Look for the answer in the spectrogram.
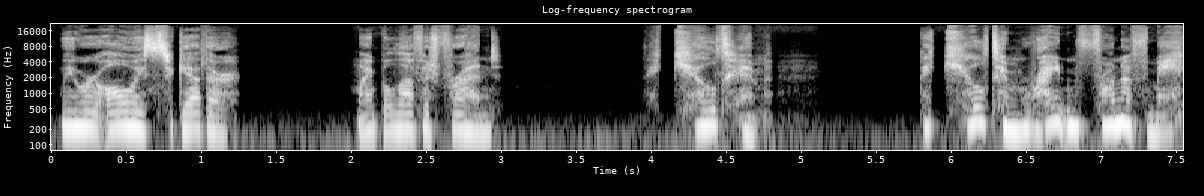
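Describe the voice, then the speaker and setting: An actress playing a guarded, blunt young woman soldier haunted by her memories, in a breathy voice for a video game dub. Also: medium pitch, a little slow, pauses often, dry recording. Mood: grieving, hushed.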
